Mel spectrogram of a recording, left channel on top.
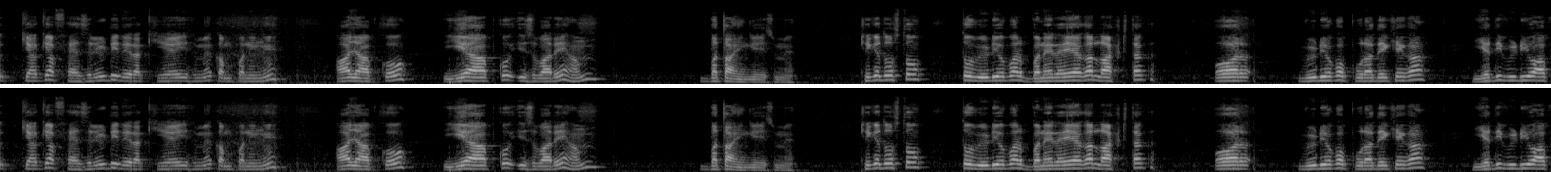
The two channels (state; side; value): identical; both; correlation 1.00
